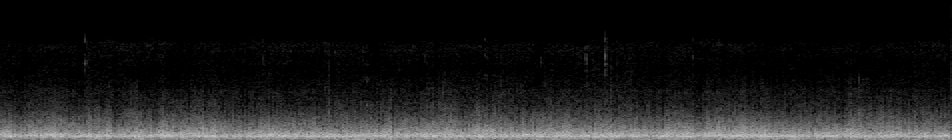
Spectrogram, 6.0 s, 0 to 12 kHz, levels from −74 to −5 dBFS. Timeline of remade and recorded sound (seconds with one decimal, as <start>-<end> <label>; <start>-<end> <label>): 0.0-6.0 recorded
